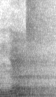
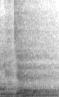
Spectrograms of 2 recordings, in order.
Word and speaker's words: ligand: The central metal atom or ion surrounded by the electron donor atoms, they are called ligands. ಅಂದರೆ ಎಲೆಕ್ಟ್ರಾನ್ಗಳನ್ನು ಕೊಡುವಂತಹವುಗಳಿಗೆ ನಾವೇನಂತ ಕರೀತೇವೆ? ligands. We pronounce ligand, not legend.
